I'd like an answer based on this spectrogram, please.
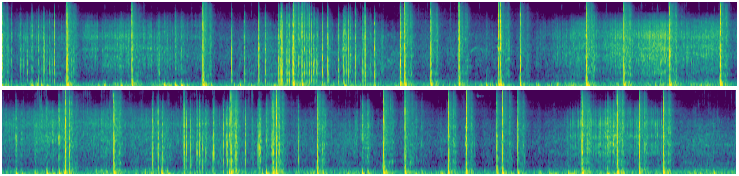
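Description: Fireworks display: aerial shells bursting overhead in a fast, irregular run of sharp bangs, several a second.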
